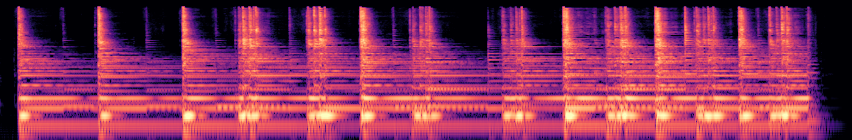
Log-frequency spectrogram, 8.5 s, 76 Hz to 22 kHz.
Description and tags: Strum Thump 2
Some parts left over from a Flamenco recording session.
